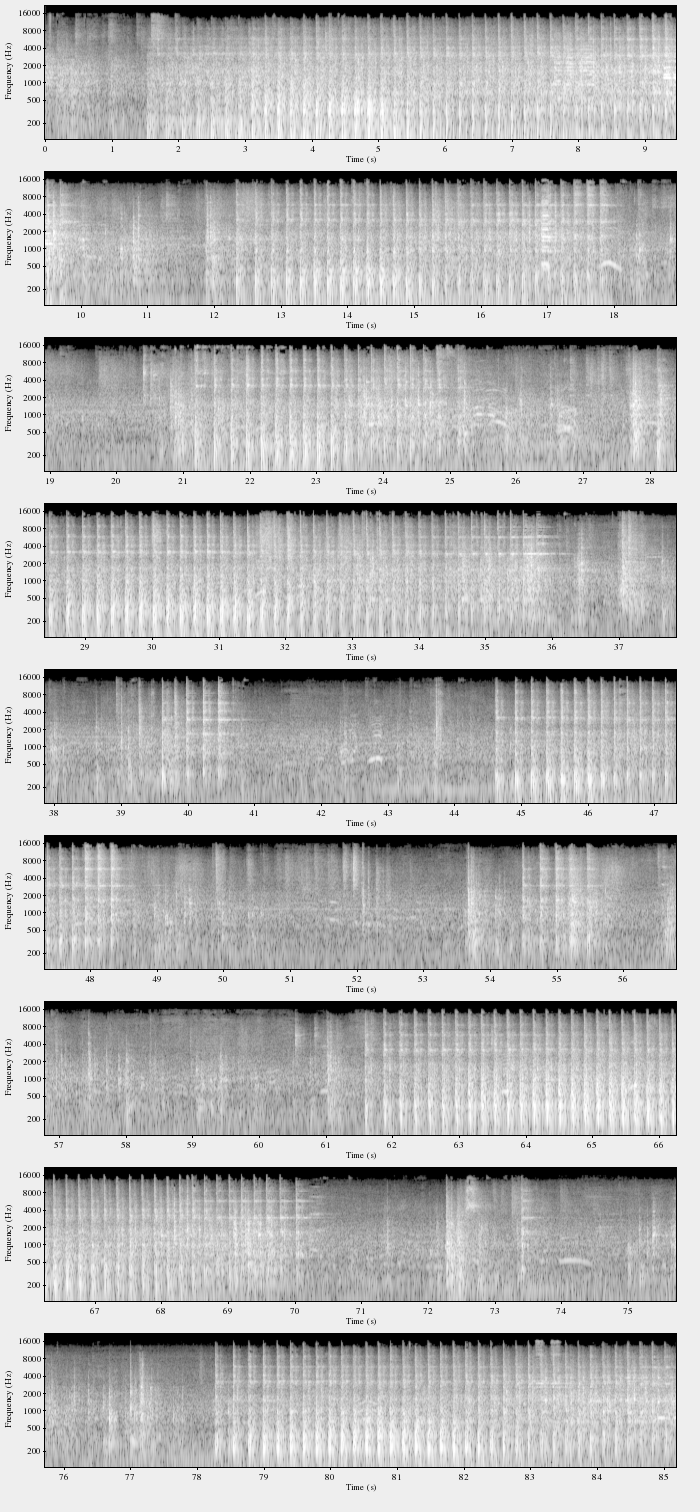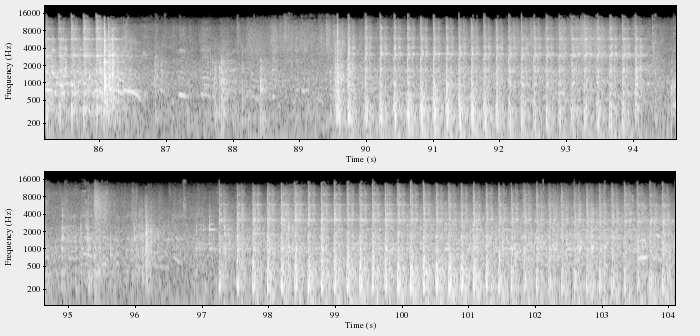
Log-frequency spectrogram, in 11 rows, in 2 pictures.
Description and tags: jackhammer large picking apart ruined building nearby +arabic voices Gaza 2016
jackhammer, demolition, building, ruins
